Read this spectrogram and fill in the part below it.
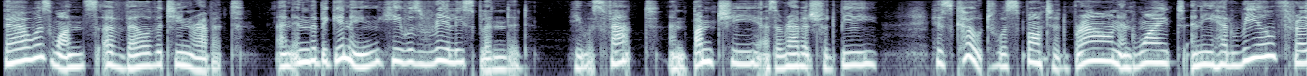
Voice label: AudioBook Kids; VelveteenRabbit; LOFT VOICES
